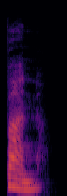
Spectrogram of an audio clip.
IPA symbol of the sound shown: ə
